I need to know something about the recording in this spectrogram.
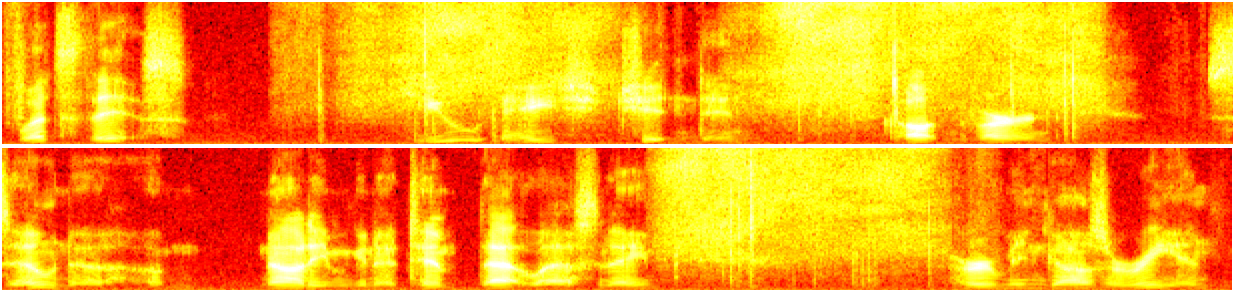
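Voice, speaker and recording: A man's voice: on the low side, slow pace, pauses often, pushed and bright, slight background noise, heavily acted, low-quality recording. Man playing an earnest, inquisitive investigator. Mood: puzzled, curious. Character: earnest, inquisitive man searching a murdered tavern keeper's home. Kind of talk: narrative podcast acting.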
